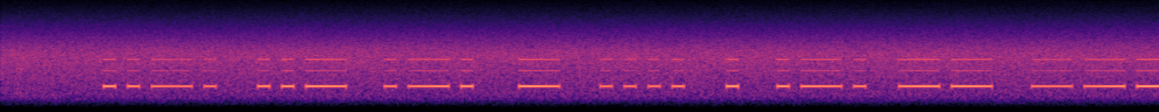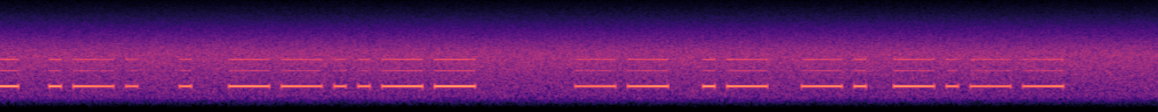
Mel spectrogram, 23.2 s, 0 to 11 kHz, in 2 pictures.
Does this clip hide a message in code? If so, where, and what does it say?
Yes: Morse code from 1.0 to 22.3 s, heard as a keyed tone, hand-sent with a paddle, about 10 wpm, 640 Hz, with radio static. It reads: FURTHERMORE, MANY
